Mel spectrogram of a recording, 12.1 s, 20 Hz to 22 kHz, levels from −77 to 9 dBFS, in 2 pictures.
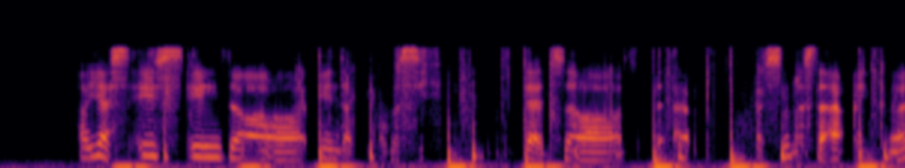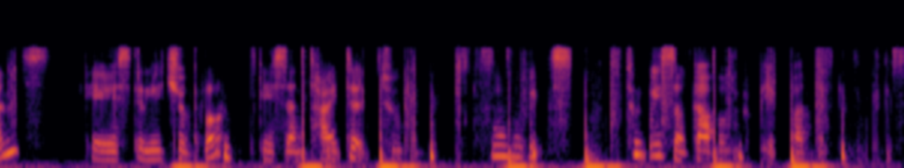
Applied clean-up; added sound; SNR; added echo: neural diffusion model UNIVERSE++.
